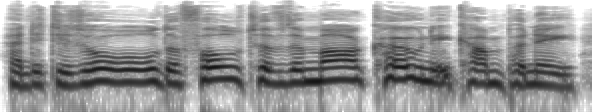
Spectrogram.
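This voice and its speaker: A woman voicing an imperious elderly spinster with a high, shrill voice, haughty and indignant. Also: moderate pace, a little mellow, no echo, clean studio sound, lightly acted. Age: older.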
